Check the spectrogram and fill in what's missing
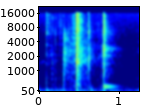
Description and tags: opening a jar 1-2
opening a jar
jar, a, opening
